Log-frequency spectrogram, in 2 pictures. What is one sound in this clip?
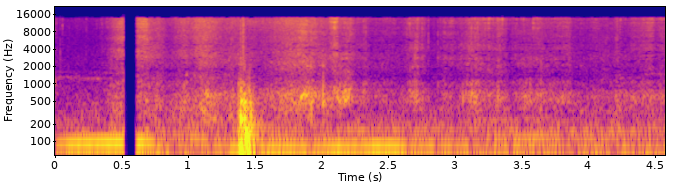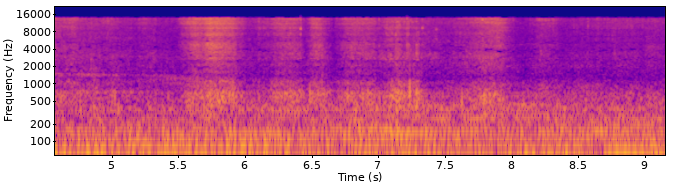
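A woman speaks quietly close by.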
